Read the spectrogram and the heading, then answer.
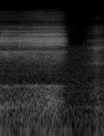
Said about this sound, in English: Let me take a little sniff here, the aroma.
